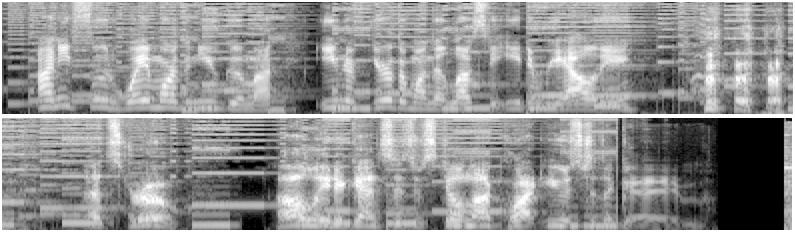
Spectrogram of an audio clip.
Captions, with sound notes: I need more food than you, Guma. Even if you're the one that loves to eat in reality. (laughing) That's true. I'll lead again, since yer not quite used to the game.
